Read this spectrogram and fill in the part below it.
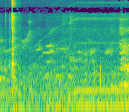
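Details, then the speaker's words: Yamaha X-Ride scooter at key-on with the fuel pump IC socket plugged back in: a click, then a faint steady low hum as the fuel pump primes normally. "lalu kita tancapin di soket IC nya seperti ini langsung kita cek untuk full pump Apakah sudah dengung atau enggak"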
